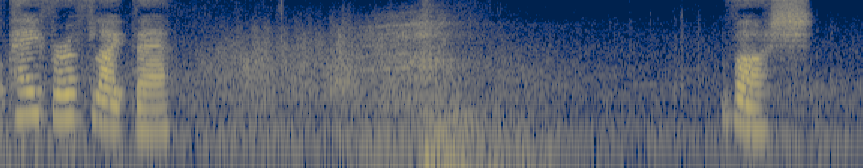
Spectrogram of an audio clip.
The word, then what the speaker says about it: Vashj: for a flight there vosh vash lady vash i'm sure it's pronounced bash virus what happened here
